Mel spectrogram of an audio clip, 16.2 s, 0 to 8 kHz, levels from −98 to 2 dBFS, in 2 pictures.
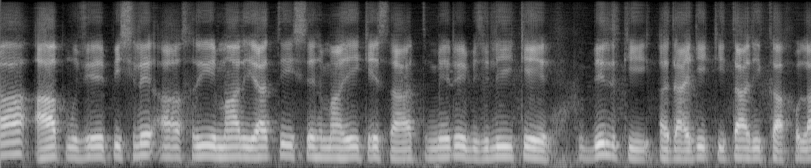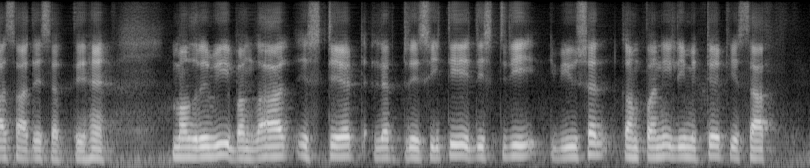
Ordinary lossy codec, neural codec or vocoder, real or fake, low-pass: none; codec, 16 kHz, 0.7 kbps, FocalCodec; fake; none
